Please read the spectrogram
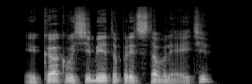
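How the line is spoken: Ghostly skeptical snort. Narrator (Russian): хмыкнул призрак

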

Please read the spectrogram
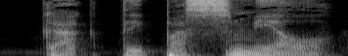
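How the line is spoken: Through gritted teeth. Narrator (Russian): процедил Орлов-старший

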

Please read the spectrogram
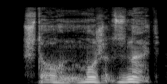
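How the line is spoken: Fearful whisper. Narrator (Russian): так же шепотом ответил я, боясь привлечь внимание снующих в подъезде туда-сюда людей

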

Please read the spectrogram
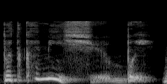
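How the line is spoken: Eerie disembodied whisper. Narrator (Russian): странный бесплотный голос прошептал

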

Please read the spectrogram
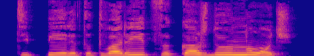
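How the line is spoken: Moan. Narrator (Russian): простонала Джинджер

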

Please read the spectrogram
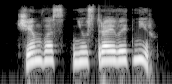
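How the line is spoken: Plain. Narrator (Russian): спросила Кейтилин

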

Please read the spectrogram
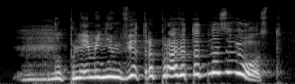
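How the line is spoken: Exclaimed. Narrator (Russian): воскликнул Ежевика

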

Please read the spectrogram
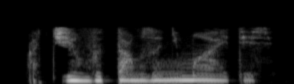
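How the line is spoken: Curious whisper. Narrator (Russian): перешла на шепот, умирающая от любопытства Коломбина

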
